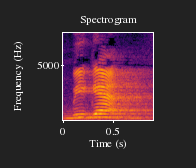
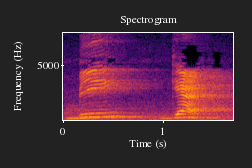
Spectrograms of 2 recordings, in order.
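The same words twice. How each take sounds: First: Said in the usual way. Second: "Began" split as bee... gan; two separated beats on "Began"; slowly broken up. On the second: Shown as a demonstration. Teacher counting two syllables, "Began" slowly broken up. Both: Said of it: "we say it slowly and we break the word".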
